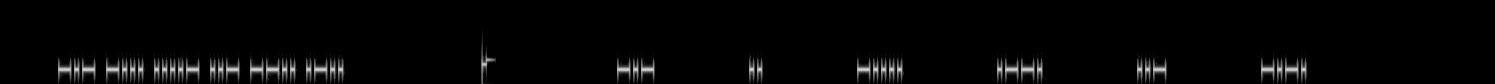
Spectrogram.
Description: Morse code, heard as a keyed tone, about 30 wpm, spaced as for 13 wpm, 700 Hz. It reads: KB4UZL KI6PUC
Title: USA Call Signs - 6 Characters - 8x Character Spacing - 30wpm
